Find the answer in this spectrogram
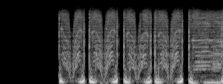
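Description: Vinyl scratching on a DJ turntable: quick back-and-forth strokes of the record, about seven a second, starting about half a second in after a moment of silence.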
